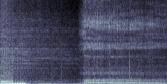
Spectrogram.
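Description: Hardcore electronic music: a loud, deep bass note cuts off just after the start, giving way to a quieter break in which a held synth tone comes in about a second in.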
